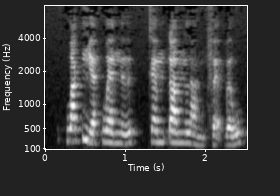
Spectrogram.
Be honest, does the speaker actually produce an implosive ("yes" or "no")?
yes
